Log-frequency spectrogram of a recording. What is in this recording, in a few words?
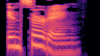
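"inserting", British English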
